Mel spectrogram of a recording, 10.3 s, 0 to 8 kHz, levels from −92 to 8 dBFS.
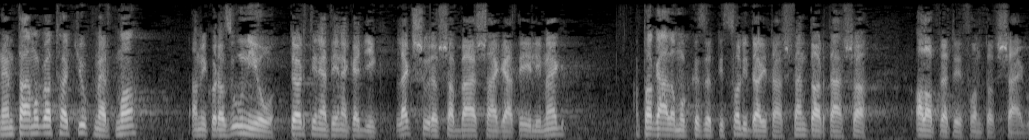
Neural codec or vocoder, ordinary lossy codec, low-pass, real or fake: none; none; 7.2 kHz; real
